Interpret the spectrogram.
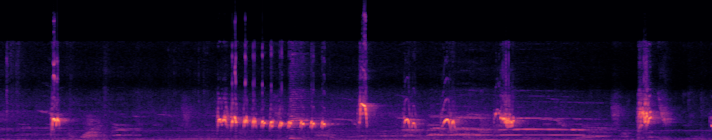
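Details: Greater green leafbird singing to provoke other leafbirds: a brief rapid trill of ringing notes amid scattered separate chirps, with a faint steady hum behind.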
